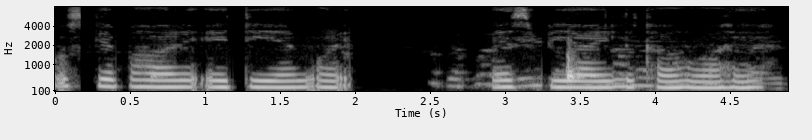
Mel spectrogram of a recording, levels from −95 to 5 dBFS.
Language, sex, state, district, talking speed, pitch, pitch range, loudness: Hindi, female, Arunachal Pradesh, Lower Dibang Valley, 100 wpm, 225 Hz, 215-245 Hz, -22 LUFS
